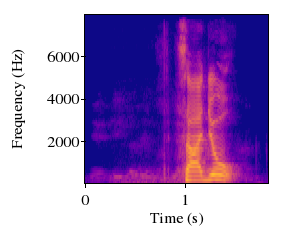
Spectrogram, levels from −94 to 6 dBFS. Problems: continuous background conversations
